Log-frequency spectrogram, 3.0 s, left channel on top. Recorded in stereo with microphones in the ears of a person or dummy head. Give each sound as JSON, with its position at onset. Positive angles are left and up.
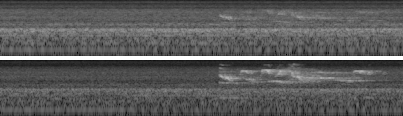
{"t": 1.6, "sound": "a bird", "side_deg": -55, "distance_m": 2.5}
